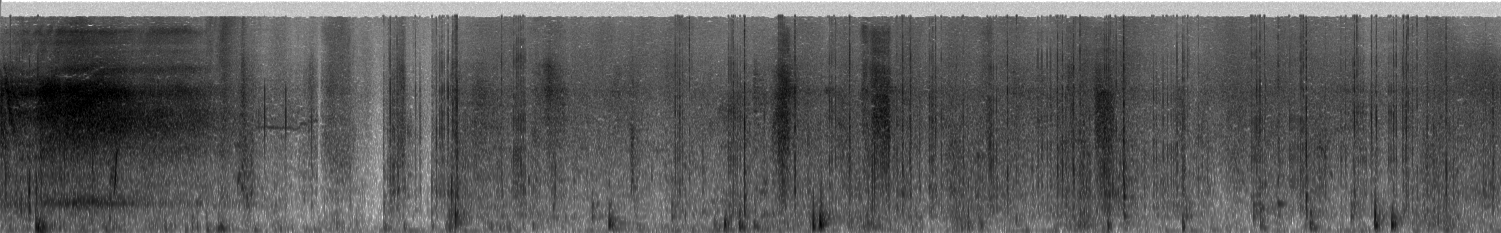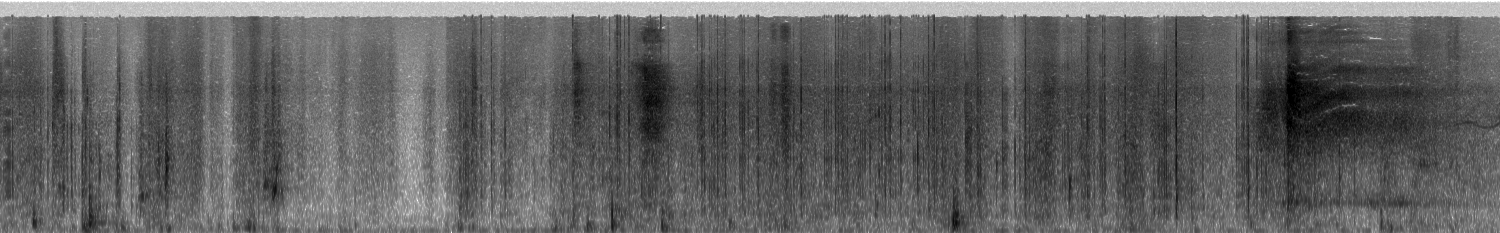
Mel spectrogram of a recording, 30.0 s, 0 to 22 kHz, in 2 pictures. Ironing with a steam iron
0.0s 3.3s, 20.7s 30.0s

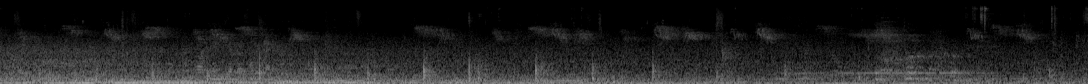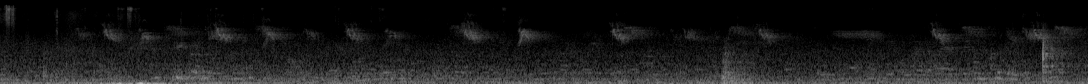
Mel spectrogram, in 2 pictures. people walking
0.0s 16.0s

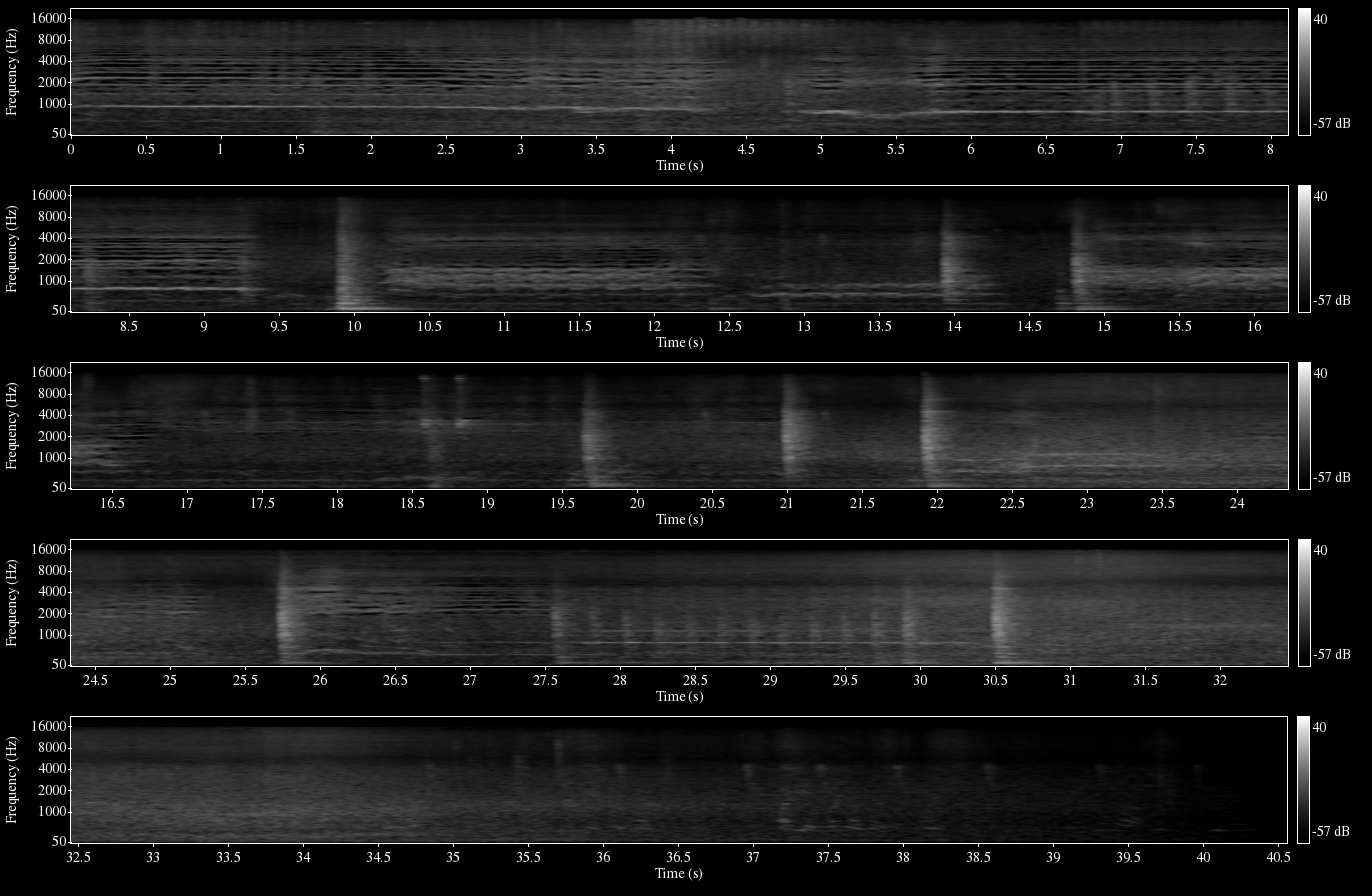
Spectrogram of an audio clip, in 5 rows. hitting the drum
27.6s 31.0s

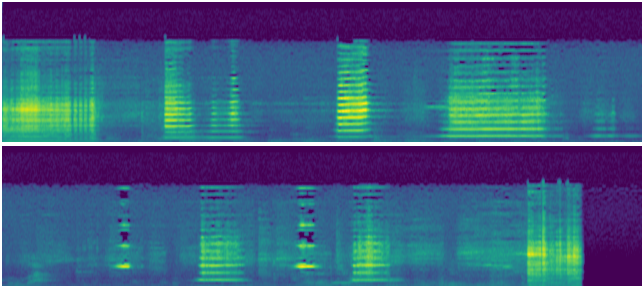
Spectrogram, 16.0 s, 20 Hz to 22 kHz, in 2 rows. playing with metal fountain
5.3s 8.0s, 10.4s 13.0s

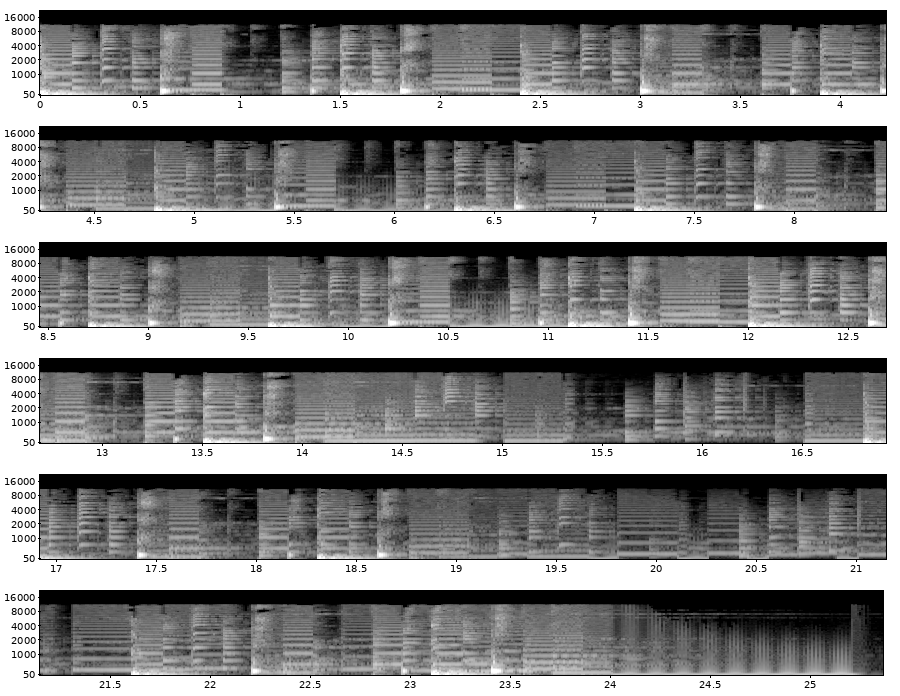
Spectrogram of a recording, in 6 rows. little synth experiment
16.5s 25.2s

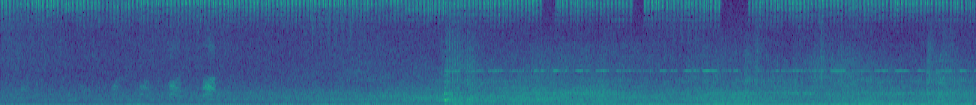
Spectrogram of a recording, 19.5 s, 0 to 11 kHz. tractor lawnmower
5.6s 19.5s

